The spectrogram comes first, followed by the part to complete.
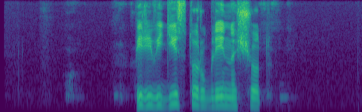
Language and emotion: Russian, angry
